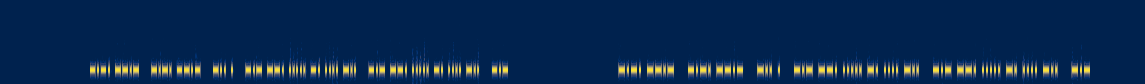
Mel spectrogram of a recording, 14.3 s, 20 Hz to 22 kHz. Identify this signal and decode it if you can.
Morse code, heard as a keyed tone, about 48 wpm, 700 Hz. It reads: CQ CQ DE KG5NHD KG5NHD K CQ CQ DE KG5NHD KG5NHD K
